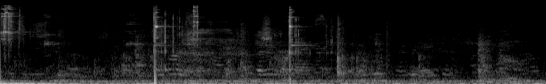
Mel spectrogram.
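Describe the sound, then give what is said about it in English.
A spoon clinks against cutlery and dishes at a restaurant table: a few sharp, bright metallic taps scattered over a low, continuous background murmur. “and it's a spoon. Okay, it's got a watermark on it.”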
